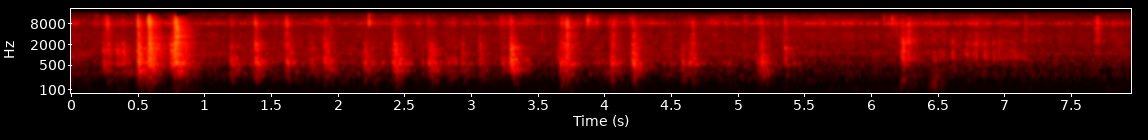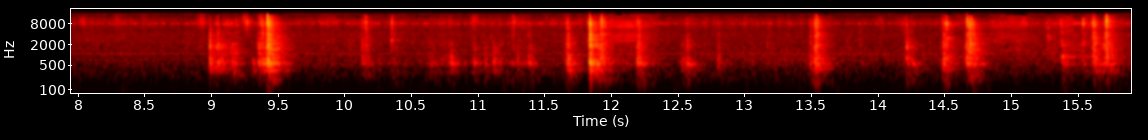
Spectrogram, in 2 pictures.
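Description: Screwdriver and small screws clicking and scraping against the metal chassis and circuit board of a Denon DN-D4000 CD player as the screws are set loosely in their holes. The clicks are light and irregular, with a few sharper knocks about nine, twelve and thirteen seconds in.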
